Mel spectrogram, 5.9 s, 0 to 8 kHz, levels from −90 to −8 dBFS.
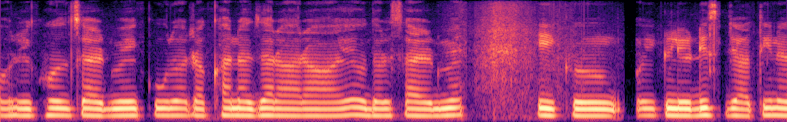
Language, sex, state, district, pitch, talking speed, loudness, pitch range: Hindi, female, Delhi, New Delhi, 170 Hz, 215 wpm, -15 LUFS, 165-175 Hz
